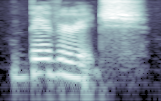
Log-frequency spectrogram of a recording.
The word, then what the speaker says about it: beverage: Pronunciation wise, pronunciation wise, um the emphasis should be on the first syllable, bev, and the ending a should sound like it. Similar to the end of the word village or bridge.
